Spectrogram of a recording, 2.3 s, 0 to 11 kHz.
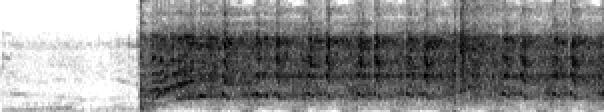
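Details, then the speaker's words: Rusi motorcycle, probably a 110, no start: loud hissing crank with uneven low thumps and backfire that never catches, until the battery runs down. "Palyado palyado siya pero kanina trinay ko talagang napakalakas ang kanyang backfire. So ngayon ayaw parang ayaw magtuloy ng kanyang andar."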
